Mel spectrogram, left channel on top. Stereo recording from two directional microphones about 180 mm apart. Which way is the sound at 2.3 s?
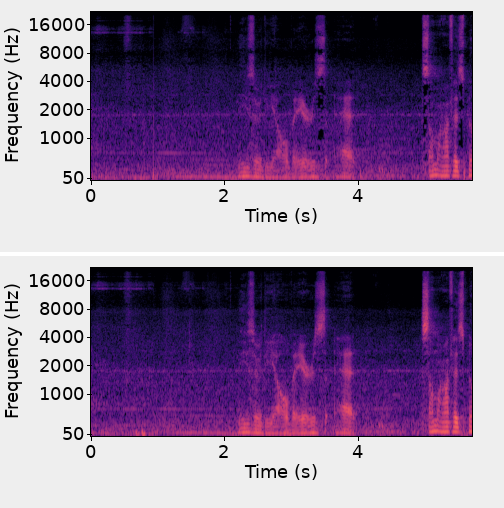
15° right (ahead or behind).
